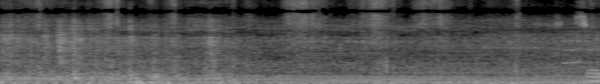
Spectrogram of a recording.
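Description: Steady low engine rumble from machinery cleaning a driveway.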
